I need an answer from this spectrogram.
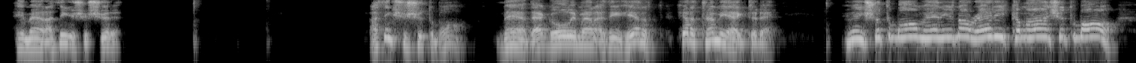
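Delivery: gentle, easygoing, friendly sing-song tone. Recalling how he used to talk to fired-up players, acting out a very nice tone. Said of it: "in a very nice way".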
